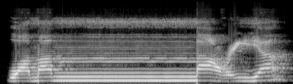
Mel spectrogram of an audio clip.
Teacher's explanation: تو یہاں پہ غنہ کریں گے ایک الف کی مقدار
